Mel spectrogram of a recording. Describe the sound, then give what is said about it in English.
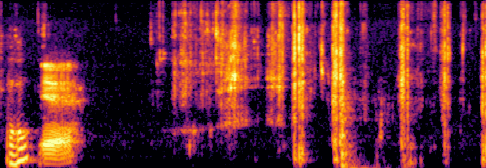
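Someone crunches an ice cube in their mouth, a run of sharp, brittle cracks and grinding chews after a brief voiced sound at the start. “You know what's great for podcasts? Ice crunching.”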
